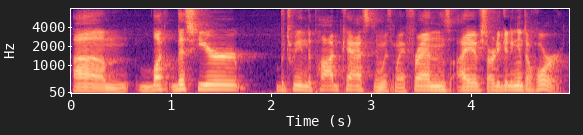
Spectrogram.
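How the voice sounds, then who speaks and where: A man's voice: medium pitch, moderate pace, fairly bright tone. A man co-hosting a podcast, talking casually and informally about movies. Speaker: podcast co-host.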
